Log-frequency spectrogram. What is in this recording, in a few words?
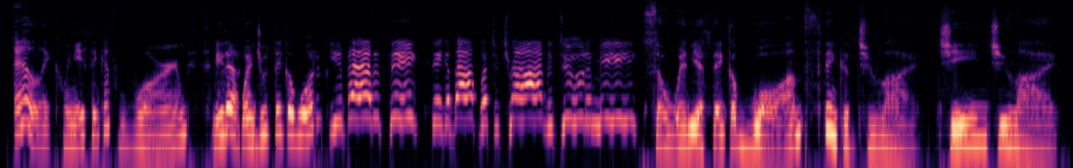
voice actress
